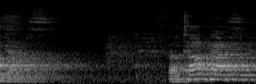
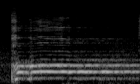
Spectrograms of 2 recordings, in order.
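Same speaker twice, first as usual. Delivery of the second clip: ringing call; 9 semitones higher than usual. Retold or imitated. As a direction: cry it out to the people. Quoting the teacher's Welsh cry.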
